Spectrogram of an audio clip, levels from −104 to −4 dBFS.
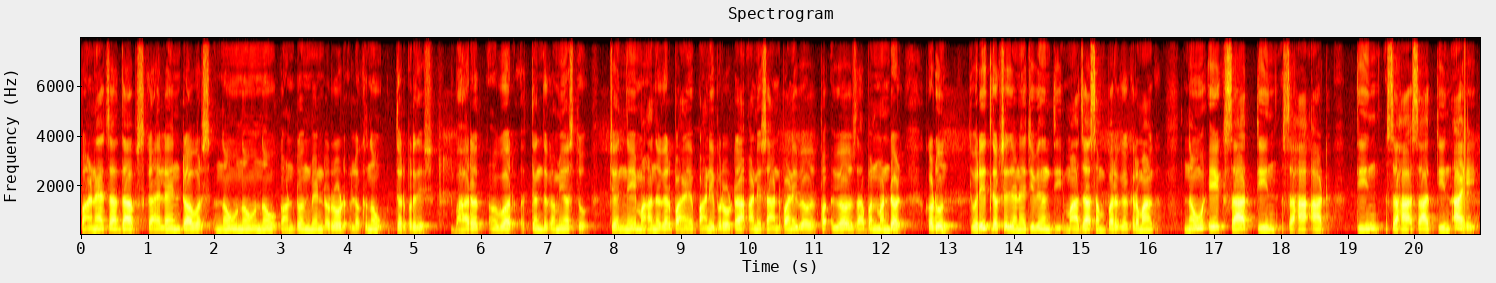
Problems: none marked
